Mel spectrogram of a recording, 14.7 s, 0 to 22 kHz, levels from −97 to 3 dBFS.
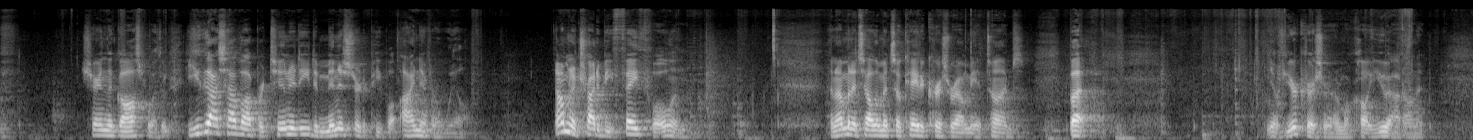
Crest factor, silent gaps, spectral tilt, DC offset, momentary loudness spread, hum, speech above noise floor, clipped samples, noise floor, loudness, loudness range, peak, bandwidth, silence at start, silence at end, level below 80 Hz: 20 dB; none; -6 dB/octave; under 0.1%; 22 LU; none; 40 dB; under 0.1%; -59 dBFS; -19 LUFS; 5 LU; 0 dBFS; 17 kHz; 0 s; 0.5 s; -54 dBFS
